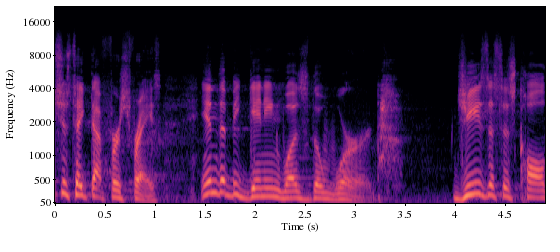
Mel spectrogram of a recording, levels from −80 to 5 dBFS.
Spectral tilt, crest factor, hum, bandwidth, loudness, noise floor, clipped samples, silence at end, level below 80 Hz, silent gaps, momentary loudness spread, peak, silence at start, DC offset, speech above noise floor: -6 dB/octave; 20 dB; none; 13 kHz; -24 LUFS; -57 dBFS; under 0.1%; 0 s; -56 dBFS; none; 12 LU; -4 dBFS; 0 s; under 0.1%; 33 dB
